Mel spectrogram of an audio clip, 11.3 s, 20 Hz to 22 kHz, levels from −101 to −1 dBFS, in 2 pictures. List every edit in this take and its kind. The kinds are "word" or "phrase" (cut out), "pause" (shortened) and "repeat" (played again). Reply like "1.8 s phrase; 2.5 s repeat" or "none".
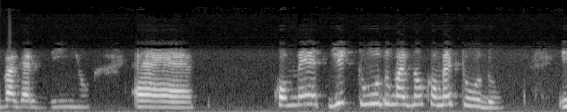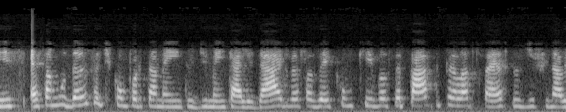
none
